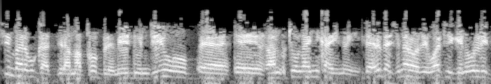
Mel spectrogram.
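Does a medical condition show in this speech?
No.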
